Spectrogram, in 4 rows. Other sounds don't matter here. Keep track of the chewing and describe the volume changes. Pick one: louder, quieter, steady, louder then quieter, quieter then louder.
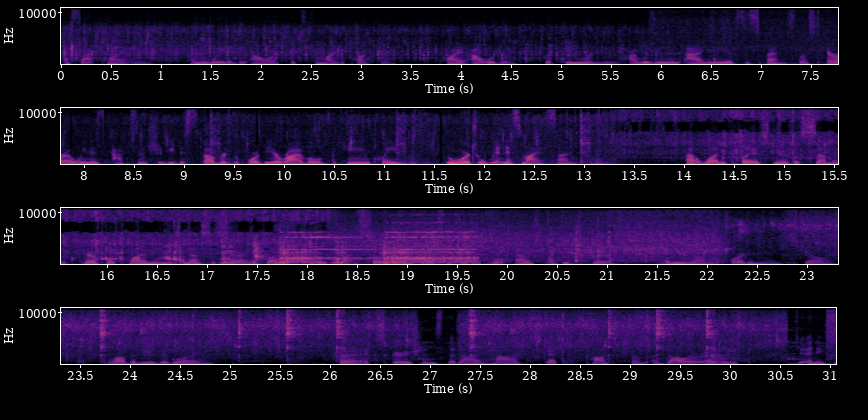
quieter.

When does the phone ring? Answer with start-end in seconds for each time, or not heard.
17.7-19.8.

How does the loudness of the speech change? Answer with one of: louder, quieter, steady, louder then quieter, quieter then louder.
louder then quieter.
